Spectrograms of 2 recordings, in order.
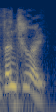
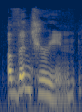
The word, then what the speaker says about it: aventurine: Not aventurite, aventurine. Here's more aventurine, but it's backwards because flipping of the camera. Here's aventurine. Yeah, that's how you say it, aventurine.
